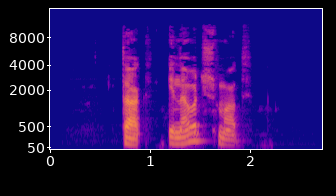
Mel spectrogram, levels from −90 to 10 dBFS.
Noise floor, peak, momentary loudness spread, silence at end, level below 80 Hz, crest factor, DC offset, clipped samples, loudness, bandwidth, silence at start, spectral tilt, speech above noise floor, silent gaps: -75 dBFS; -2 dBFS; 10 LU; 0.85 s; -72 dBFS; 26 dB; under 0.1%; under 0.1%; -24 LUFS; 11 kHz; 0.75 s; -4.5 dB/octave; 51 dB; none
